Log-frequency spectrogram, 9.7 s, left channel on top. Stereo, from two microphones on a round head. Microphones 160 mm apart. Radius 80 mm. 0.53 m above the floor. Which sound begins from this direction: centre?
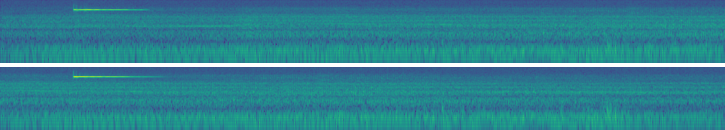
A chime, at 1.0 s.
